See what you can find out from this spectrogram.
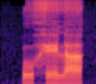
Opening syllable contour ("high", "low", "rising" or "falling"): low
